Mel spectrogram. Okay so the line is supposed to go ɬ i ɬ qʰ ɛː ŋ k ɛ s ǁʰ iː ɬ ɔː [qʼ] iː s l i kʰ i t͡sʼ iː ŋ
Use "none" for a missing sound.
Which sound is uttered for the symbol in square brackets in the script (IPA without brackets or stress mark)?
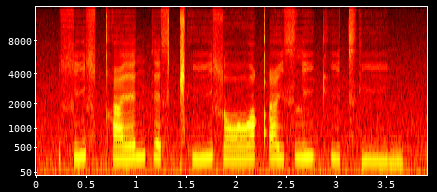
qʼ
